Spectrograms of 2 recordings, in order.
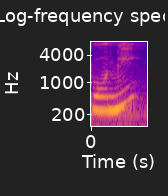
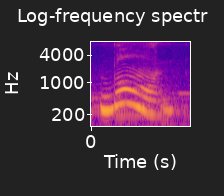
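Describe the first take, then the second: First: The word ends with an added 'ee' sound. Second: The word ends on the 'n' sound. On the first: The speaker calls it wrong. "It's not बोनी" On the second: The speaker calls it right. "It's बोन"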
